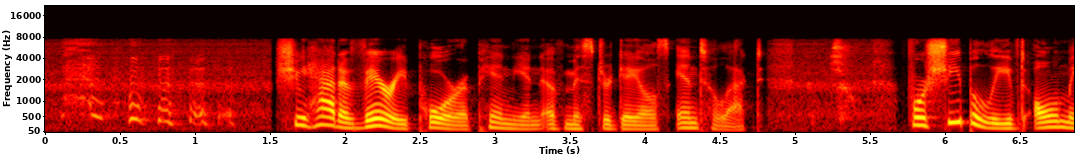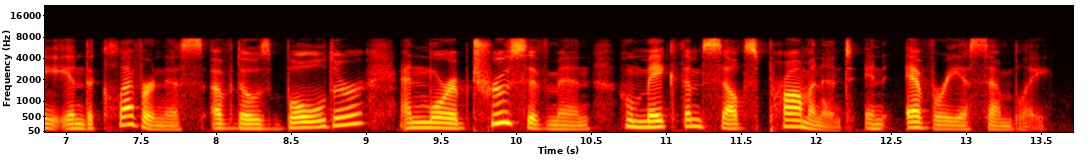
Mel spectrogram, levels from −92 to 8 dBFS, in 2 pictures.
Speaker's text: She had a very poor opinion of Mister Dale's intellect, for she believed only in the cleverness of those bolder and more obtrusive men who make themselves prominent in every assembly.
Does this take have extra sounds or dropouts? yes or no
yes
